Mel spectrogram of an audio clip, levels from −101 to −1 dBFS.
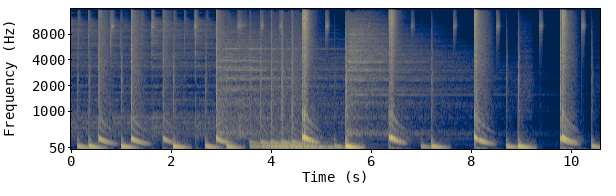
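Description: Nothing goes wrong anywhere in this music clip, so there's no technical fault to point out.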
